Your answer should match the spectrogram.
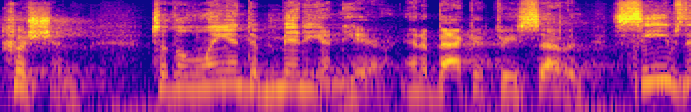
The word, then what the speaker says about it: Midian: However, this, because this word, Cushan, is parallel here in Habakkuk 3:7 with the proper noun Midian, yeah, it's pronounced Midian.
